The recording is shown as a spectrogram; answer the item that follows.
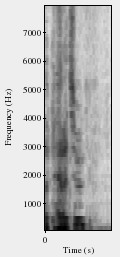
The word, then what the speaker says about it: Pentateuch: The Pentateuch? – That's it.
